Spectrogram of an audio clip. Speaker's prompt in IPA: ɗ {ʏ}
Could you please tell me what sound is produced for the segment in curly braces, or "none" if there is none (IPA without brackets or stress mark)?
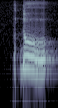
u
